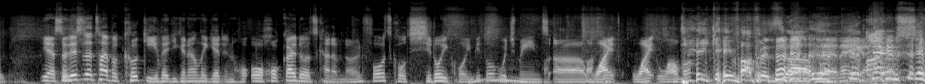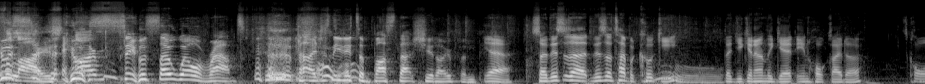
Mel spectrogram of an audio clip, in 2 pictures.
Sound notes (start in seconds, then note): 6.4 laughing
